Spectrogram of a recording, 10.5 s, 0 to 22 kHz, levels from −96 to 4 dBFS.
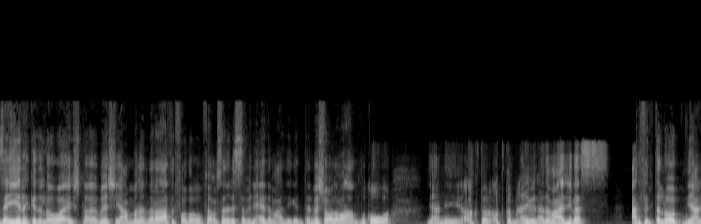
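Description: An adaptive stream at a lower bitrate degrades this speech clip from 5.54 s to 9.54 s. For those four seconds the player evidently fetched a lower-quality rendition after the connection slowed. The treble abruptly disappears, with nothing above 8.2 kHz, and the speech takes on more codec artefacts, which fits a switch from Opus at around 64 kbit/s down to roughly 12 kbit/s. The change is sudden in both directions, with no gap or dropout.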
